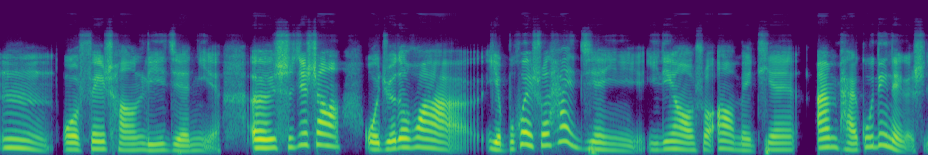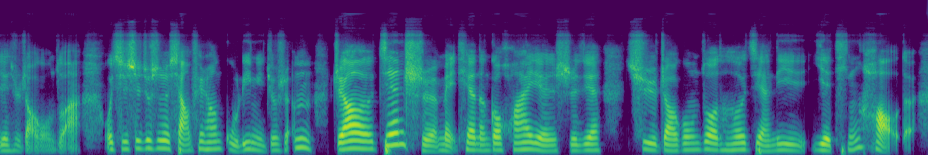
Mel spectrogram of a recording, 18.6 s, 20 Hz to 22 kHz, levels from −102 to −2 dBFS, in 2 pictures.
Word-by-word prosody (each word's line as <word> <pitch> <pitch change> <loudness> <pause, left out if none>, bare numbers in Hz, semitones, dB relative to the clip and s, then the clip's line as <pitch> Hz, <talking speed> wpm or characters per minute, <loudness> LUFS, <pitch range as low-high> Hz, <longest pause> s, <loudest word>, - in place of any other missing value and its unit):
嗯， 205 -8 -2
我 175 +1 +3
非 185 +4 +1
常 160 -2 -2
理 155 +1 -3
解 145 -3 0
你。 150 +1 -9 0.3
呃， 215 +1 +8
实 230 +1 +1
际 290 +4 +3
上 280 -3 +4 0.2
我 175 -1 +3
觉 185 +2 0
得 195 - +4
的 225 - +2
话， 210 -7 +3 0.2
也 180 -3 +3
不 170 +3 -7
会 300 +3 +5
说 280 +2 +1
太 360 +1 0
建 185 -6 -2
议， 150 -4 -9 0.2
一 165 0 -10
定 185 +3 -1
要 175 -3 +2
说， 165 0 -3
哦， 195 -3 +1
每 150 -2 -5
天 170 +4 -4 0.2
安 230 +2 +5
排 170 -6 0
固 240 +8 -2
定 280 +1 -1
哪 215 - +2
个 - - -9
时 - - -6
间 150 0 -5
去 145 0 -14
找 - - -6
工 - - -14
作 - - -10
啊。 - - -5 0.2
我 170 - -3
其 185 +2 -3
实 200 +2 +6
就 205 +1 -2
是 200 0 0
想 155 -5 0
非 190 - -7
常 180 +1 -5
鼓 - - -9
励 180 - -5
你， 160 -4 -9
就 155 +4 -8
是 155 - -9
嗯， 220 -1 -4 0.2
只 175 - +1
要 190 0 +8
坚 285 - +3
持 140 - 0
每 140 -3 -4
天 165 -3 -1
能 150 0 -6
够 160 0 +1
花 170 +3 -2
一 180 - 0
点 140 -3 -1
时 145 +1 -3
间 155 0 -2 0.2
去 170 -4 -3
找 145 -1 -1
工 165 +1 -7
作， 175 -3 +1
投 155 0 -12
投 165 +2 -2
简 155 -4 -5
历 155 -4 -7
也 155 -3 0
挺 170 +9 -10
好 370 - +1
的。 - - -11
175 Hz, 265 characters per minute, -22 LUFS, 155-200 Hz, 0.3 s, 呃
